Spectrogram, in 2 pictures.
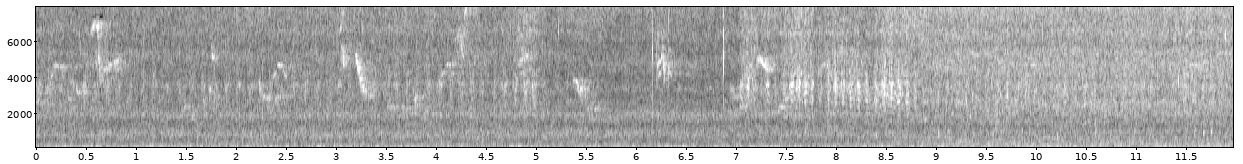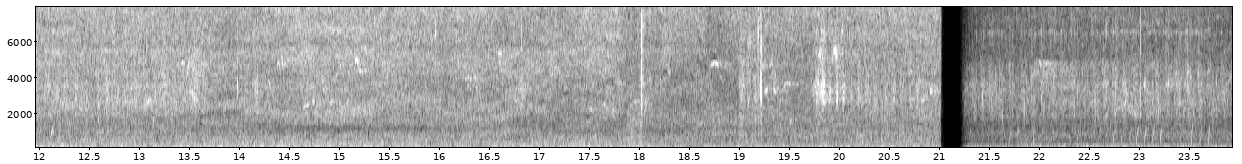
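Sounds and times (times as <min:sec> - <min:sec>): low hum: 0:00.0 - 0:23.9
small bird chirping: 0:09.5 - 0:21.0.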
